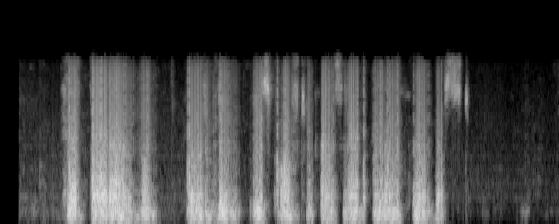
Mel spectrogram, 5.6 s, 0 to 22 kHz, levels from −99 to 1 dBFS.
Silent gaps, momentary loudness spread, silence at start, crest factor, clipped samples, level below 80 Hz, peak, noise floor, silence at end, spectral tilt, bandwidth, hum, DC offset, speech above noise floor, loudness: none; 13 LU; 0.65 s; 18 dB; under 0.1%; -42 dBFS; -2 dBFS; -65 dBFS; 1 s; -6.5 dB/octave; 8 kHz; none; under 0.1%; 42 dB; -21 LUFS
